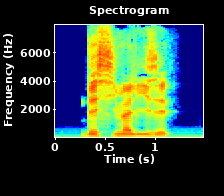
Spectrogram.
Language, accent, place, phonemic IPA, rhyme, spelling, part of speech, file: French, France, Lyon, /de.si.ma.li.ze/, -e, décimaliser, verb, LL-Q150 (fra)-décimaliser.wav
- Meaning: to decimalise; to decimalize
